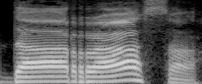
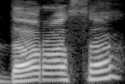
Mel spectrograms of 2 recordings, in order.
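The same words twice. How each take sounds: First: রাসা with a thin spread র, falling end; wrong light র. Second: রসা with a rounded full র and rising end; correct heavy র. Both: Shown as a demonstration. Teacher contrasting right and wrong readings for students. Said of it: "দুটো পড়া পড়লাম".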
